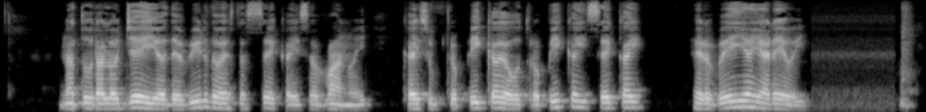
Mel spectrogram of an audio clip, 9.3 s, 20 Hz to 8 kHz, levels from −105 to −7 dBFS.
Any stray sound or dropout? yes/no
no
